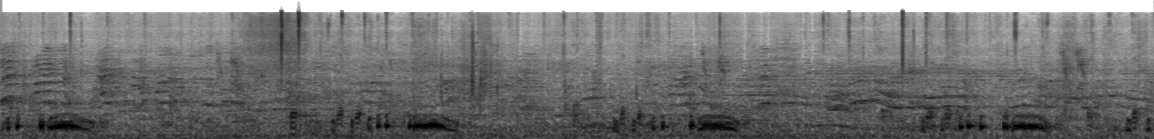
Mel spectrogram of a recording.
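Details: Pigeons repeating short, low, throaty coos about every three seconds across the recording, with light scratching and shuffling noises between them.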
